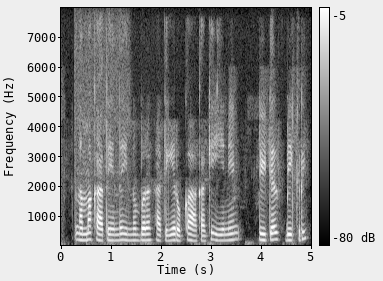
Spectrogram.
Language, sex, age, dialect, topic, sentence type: Kannada, female, 18-24, Central, banking, question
